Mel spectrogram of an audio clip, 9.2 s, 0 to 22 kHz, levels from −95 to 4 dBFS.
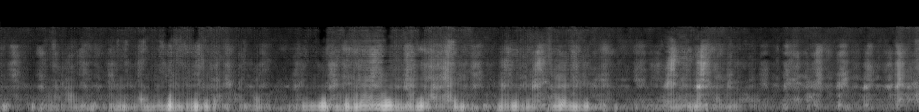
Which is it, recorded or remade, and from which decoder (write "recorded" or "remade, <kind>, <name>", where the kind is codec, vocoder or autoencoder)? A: remade, vocoder, Vocos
